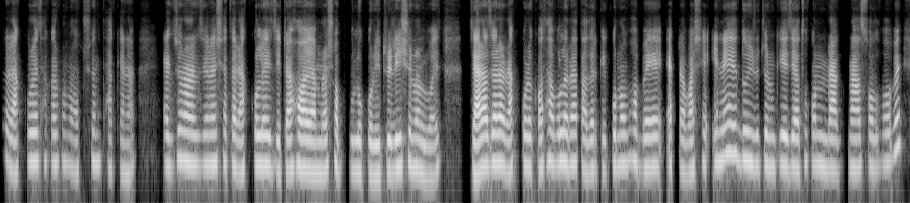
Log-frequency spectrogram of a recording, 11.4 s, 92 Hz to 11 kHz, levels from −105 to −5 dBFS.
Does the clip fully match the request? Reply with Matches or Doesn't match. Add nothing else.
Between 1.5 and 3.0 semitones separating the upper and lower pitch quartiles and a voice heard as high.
Matches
